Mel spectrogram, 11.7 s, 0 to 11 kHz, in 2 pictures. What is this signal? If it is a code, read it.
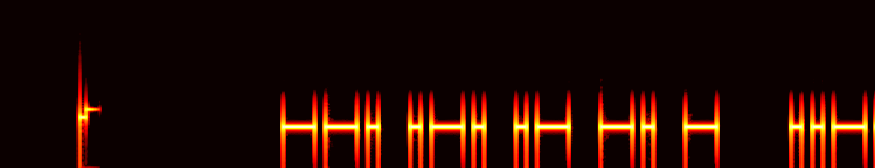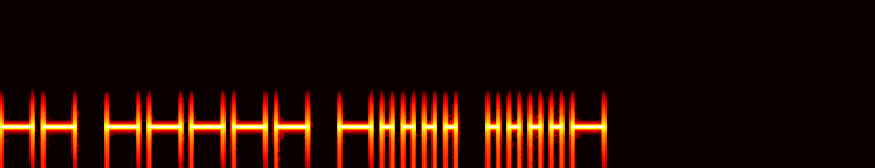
Morse code, heard as a keyed tone, about 17 wpm, 700 Hz. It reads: GRANT 2064
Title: CWT Exchange 17wpm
